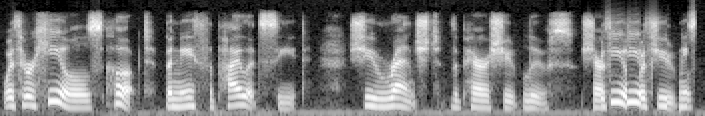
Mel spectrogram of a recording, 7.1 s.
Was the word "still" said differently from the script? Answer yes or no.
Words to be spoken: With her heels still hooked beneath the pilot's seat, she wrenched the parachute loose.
yes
